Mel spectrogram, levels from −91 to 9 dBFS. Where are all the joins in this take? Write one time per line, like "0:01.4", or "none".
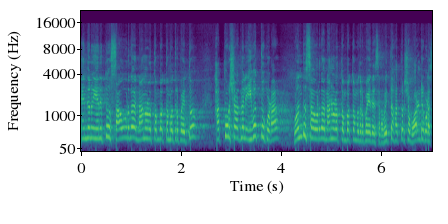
none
